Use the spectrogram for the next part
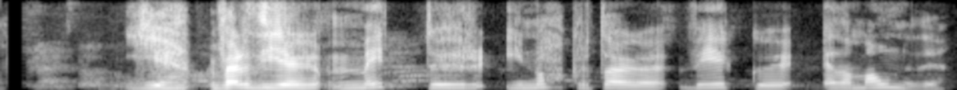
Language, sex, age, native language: Icelandic, male, 13, Icelandic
